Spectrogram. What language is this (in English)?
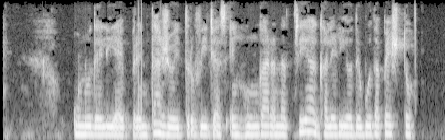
Esperanto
